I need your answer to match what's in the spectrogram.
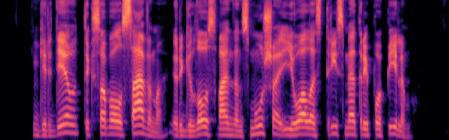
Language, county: Lithuanian, Šiauliai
